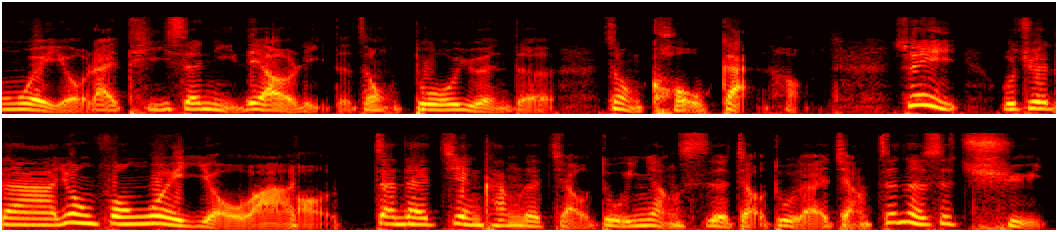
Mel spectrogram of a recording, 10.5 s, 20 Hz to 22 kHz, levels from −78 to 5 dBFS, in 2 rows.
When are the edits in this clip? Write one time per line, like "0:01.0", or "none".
0:06.8

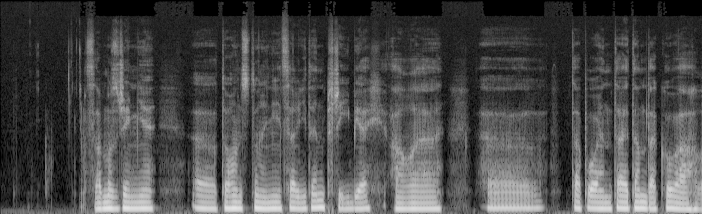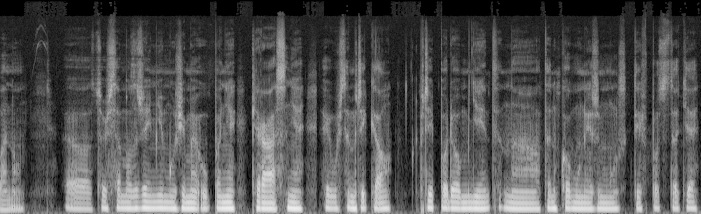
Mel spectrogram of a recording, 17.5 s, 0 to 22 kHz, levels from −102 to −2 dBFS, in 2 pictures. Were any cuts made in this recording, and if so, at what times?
0:12.7

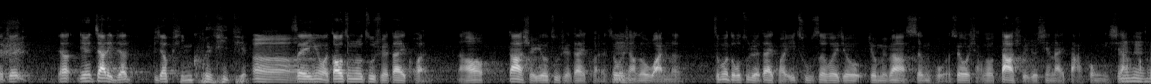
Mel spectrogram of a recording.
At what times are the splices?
none

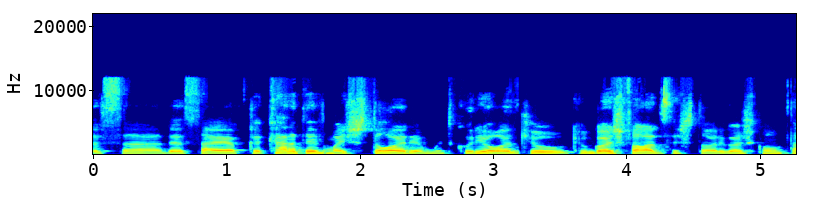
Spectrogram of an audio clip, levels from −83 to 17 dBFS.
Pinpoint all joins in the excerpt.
0:01.7
0:03.2

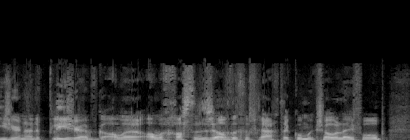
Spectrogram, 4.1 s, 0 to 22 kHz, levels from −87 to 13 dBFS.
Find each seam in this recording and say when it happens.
none

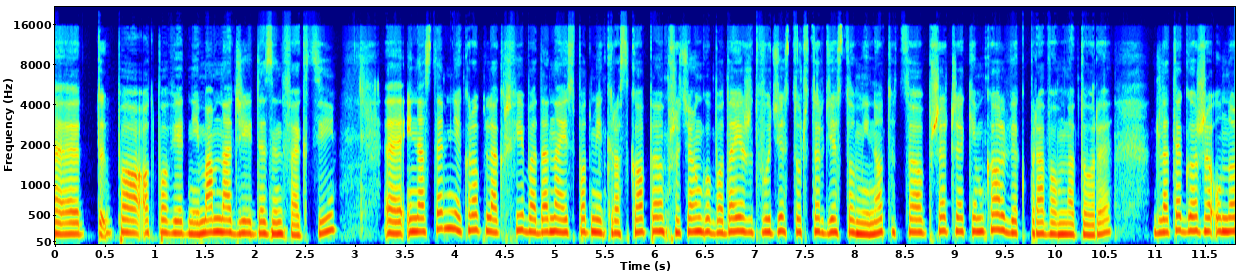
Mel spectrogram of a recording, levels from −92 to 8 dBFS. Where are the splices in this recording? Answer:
none

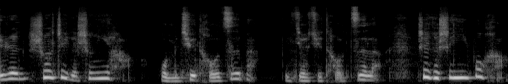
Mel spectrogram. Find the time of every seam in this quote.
none

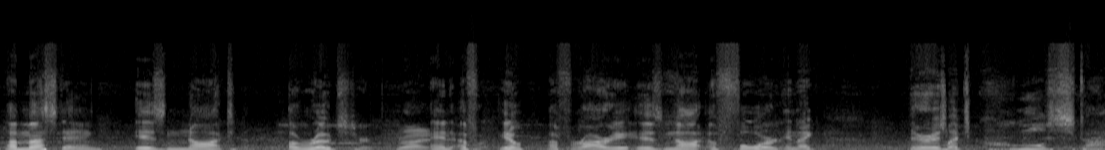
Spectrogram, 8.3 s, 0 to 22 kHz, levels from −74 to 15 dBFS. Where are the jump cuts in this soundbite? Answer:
0:05.8
0:07.1

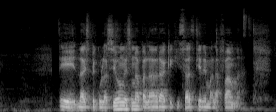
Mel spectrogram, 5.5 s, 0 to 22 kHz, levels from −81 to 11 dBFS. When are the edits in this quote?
0:01.0

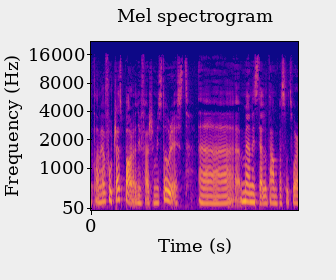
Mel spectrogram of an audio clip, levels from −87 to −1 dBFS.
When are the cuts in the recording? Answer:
none

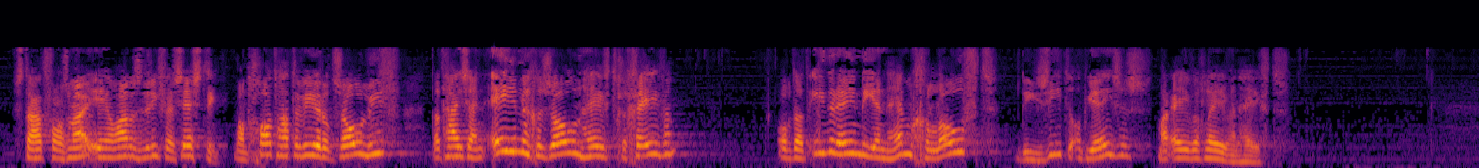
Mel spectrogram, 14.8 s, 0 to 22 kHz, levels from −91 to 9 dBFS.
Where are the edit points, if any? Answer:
0:02.3
0:11.5

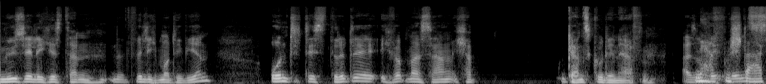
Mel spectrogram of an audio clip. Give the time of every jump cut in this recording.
none

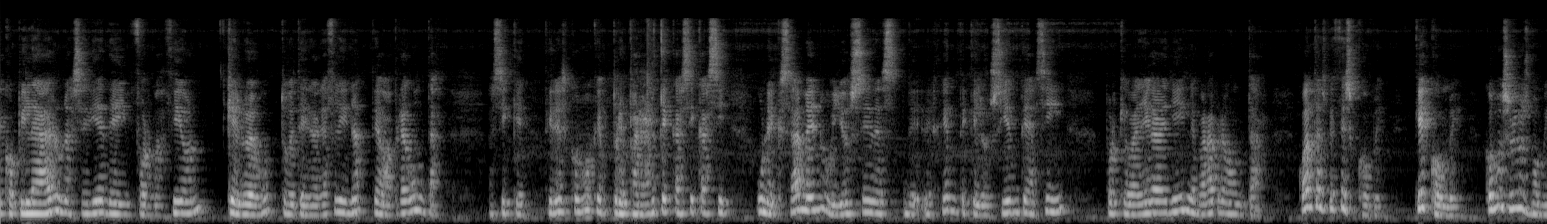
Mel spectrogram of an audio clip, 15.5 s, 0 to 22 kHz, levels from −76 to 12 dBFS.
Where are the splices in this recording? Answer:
none

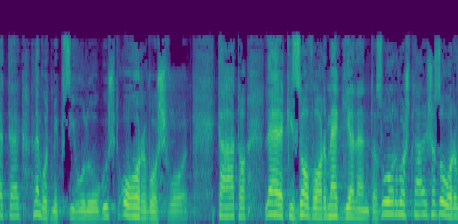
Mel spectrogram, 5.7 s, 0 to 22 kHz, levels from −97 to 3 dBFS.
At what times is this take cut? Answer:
0:01.4

